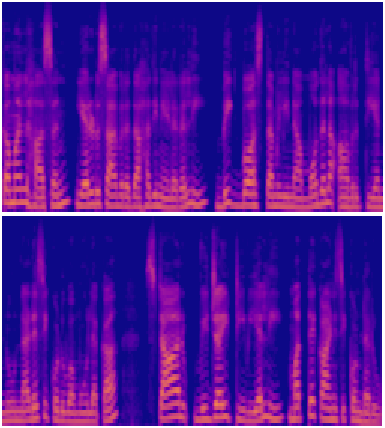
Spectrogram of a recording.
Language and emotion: Kannada, neutral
